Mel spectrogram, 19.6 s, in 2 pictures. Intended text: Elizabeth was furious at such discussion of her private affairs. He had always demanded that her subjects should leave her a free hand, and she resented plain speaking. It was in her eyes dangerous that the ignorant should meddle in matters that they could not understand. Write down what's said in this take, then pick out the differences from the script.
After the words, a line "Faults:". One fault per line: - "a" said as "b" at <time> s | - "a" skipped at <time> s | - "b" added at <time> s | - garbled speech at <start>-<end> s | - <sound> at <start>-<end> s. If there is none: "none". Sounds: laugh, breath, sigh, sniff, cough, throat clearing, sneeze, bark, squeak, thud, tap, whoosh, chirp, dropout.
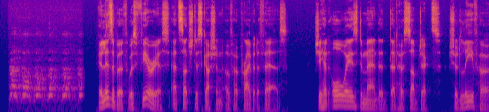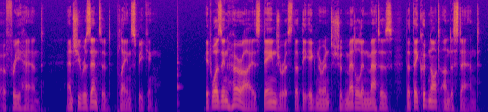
Elizabeth was furious at such discussion of her private affairs. She had always demanded that her subjects should leave her a free hand, and she resented plain speaking. It was in her eyes dangerous that the ignorant should meddle in matters that they could not understand.
Faults:
- bark at 0.2-1.7 s
- "He" said as "She" at 6.3 s
- tap at 13.3-13.5 s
